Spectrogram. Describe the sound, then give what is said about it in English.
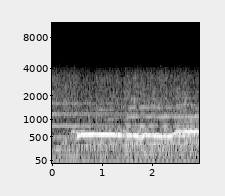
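Bells ringing as one sustained, slightly wavering tone with faint overtones, steady and fairly loud for most of the few seconds, with no voices. “Listen. It's bells.”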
